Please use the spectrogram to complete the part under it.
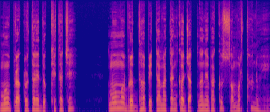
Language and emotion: Odia, sad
